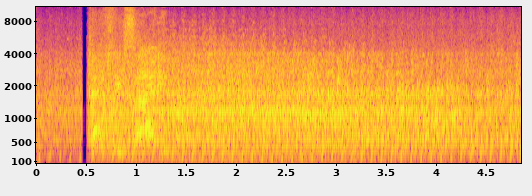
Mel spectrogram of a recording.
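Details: 2000 John Deere 4X2 Gator, first start after ignition coil replacement, partly reassembled: brief crank, then it catches and settles into an even, regular putter. Clean start and steady idle, not yet warmed up.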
